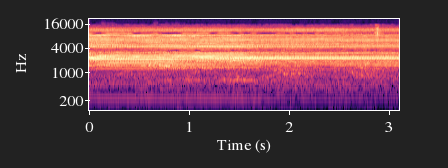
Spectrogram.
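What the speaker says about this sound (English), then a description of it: "Buzzer sounds." A loud electronic buzzer at a high school volleyball match blares in one steady, unbroken tone for about three seconds, echoing slightly in a large gym.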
